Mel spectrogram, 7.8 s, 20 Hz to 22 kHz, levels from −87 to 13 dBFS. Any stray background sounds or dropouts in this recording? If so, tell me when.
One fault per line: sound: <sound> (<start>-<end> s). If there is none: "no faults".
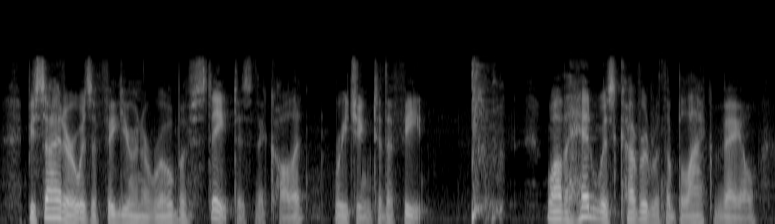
sound: thud (4.7-5.1 s)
